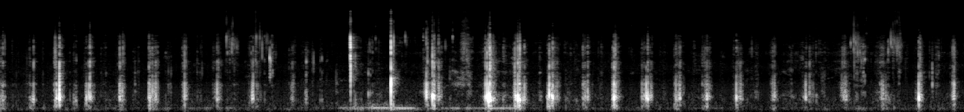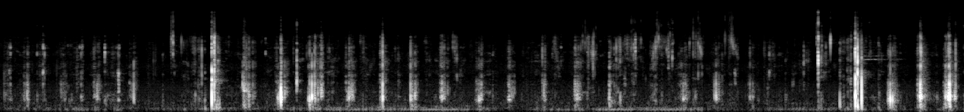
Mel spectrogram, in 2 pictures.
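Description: Close-miked biting and chewing of a water-soaked white slate stone slab: a steady run of sharp crunches, a few every second, with some louder snaps among them.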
